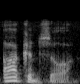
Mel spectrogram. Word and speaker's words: Arkansas: It's spelled like Kansas with A-R in front. Why, then, is it pronounced Arkansas?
